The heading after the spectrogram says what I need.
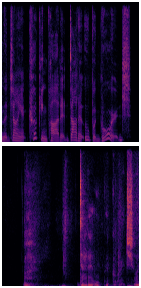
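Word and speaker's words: Dadaupa Gorge: Surely not in the giant cooking pot at Dada Upa Gorge. Oh, Dada Upa Gorge. Oh, that's how it's pronounced.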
